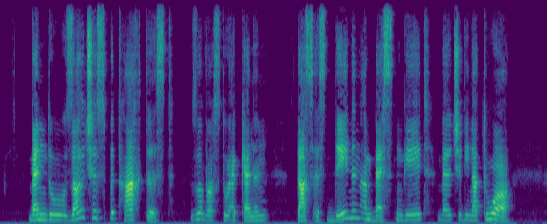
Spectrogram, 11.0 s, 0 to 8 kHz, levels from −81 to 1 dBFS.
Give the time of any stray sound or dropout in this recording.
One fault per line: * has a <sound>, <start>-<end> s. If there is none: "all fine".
all fine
